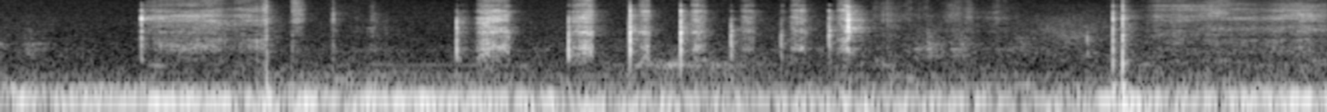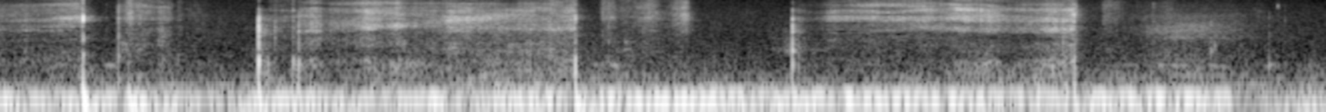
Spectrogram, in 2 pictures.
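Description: Two small, thin disposable wooden spoons, held one in each hand, are rubbed and tapped against each other. Dry, bright scraping swells come and go, broken by sharp, short wooden clicks that die away at once. A steady low hum runs underneath throughout.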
